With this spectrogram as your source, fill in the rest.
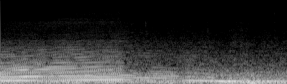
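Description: A regular Honda Civic, a 9th-generation model, accelerates through pulls after warming up, its engine whining upward with steady rising harmonics, then easing to a lower drone, close and loud with no talk.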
